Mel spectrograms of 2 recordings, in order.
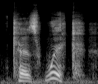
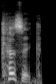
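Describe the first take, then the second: First: The W in the middle is pronounced. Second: The W in the middle is silent. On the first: The speaker calls it wrong. "If you were to pronounce Keswick as it is written" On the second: The speaker calls it right. "Keswick has a silent W in it"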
